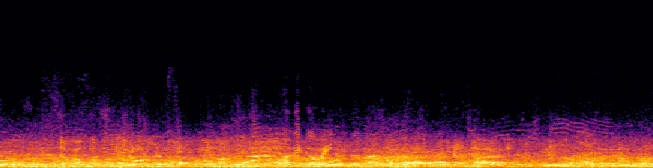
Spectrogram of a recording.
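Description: Crowd chatter: many people talking at once in a large indoor hall, a steady babble of overlapping voices.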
